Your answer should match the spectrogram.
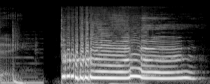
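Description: A man's loud, drawn-out howl in imitation of a Yeti's call, held on one pitch for over a second with a brief upward break in the middle before it cuts off.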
